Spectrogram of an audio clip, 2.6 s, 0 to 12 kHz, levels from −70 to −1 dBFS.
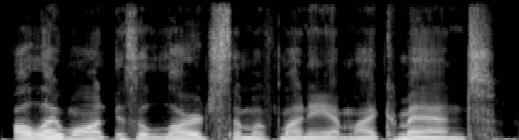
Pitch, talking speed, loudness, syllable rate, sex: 180 Hz, 275 wpm, -17 LUFS, 6.2 syllables/s, female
